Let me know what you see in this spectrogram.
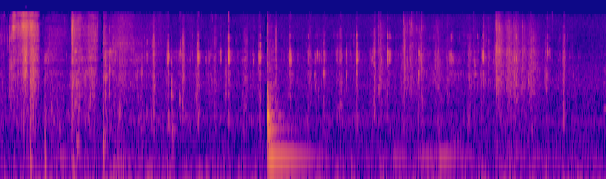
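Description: Open-mouthed chewing of a huge mouthful of bibimbap (rice and seasoned vegetables), a steady run of wet smacks and clicks, with one sharp thump a little over three seconds in.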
